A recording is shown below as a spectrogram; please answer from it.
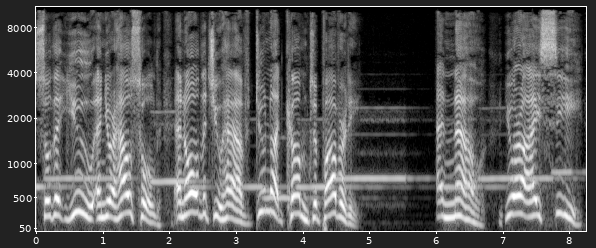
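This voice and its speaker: High-pitched, animated Joseph. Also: male voice. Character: Joseph, powerful Egyptian governor, earnest loving brother. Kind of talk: dramatized scripture audio acting. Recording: music behind the voice.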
